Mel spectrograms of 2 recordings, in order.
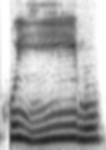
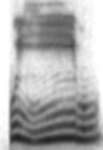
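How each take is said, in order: Both takes have the same delivery.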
